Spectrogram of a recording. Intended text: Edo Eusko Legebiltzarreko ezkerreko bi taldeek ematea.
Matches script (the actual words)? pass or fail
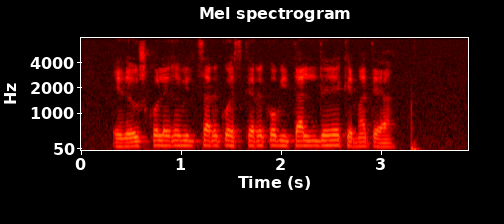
pass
